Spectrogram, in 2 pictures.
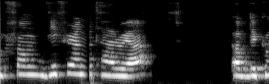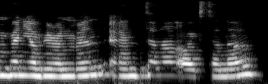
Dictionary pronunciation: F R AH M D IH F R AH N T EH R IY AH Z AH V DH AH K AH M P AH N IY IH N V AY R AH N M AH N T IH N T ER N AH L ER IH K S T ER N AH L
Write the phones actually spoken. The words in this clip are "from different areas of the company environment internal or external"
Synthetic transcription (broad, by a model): F R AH M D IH F R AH N T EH R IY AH AH V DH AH K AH M P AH N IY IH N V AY R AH N M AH N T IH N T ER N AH L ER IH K S T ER N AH L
